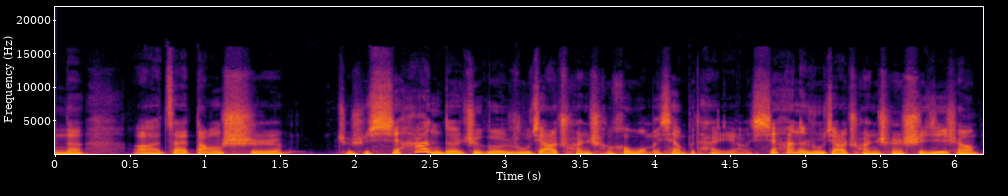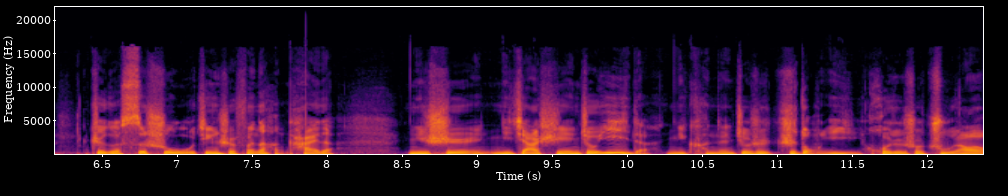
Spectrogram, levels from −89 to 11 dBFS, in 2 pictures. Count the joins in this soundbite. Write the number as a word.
one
